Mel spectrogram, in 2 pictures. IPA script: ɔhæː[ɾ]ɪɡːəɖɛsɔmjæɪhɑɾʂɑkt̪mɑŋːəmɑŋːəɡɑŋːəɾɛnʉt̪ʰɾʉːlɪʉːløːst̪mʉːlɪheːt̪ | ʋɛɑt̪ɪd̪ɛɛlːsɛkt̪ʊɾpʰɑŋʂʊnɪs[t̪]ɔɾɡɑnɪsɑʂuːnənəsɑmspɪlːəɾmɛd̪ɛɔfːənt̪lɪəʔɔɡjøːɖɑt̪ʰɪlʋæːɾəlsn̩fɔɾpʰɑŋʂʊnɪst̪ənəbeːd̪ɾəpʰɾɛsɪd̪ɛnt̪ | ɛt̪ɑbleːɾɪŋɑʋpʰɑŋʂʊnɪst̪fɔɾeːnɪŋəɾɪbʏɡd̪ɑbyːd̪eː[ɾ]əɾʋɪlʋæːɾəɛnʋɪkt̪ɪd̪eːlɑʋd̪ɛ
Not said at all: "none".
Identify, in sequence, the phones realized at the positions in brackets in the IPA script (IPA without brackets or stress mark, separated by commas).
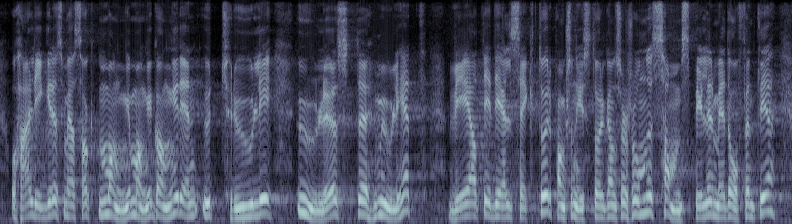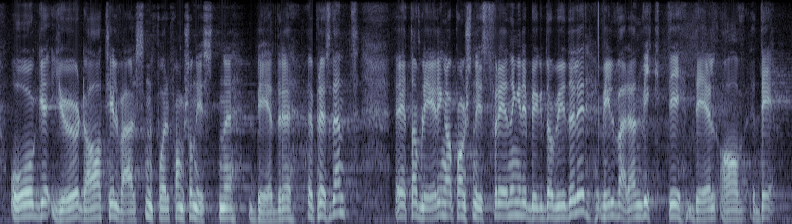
ɭ, t̪, l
